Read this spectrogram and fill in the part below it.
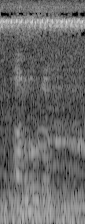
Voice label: "arora" rope, Serewen

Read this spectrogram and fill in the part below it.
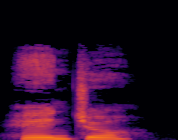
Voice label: "heñco", apatani

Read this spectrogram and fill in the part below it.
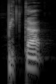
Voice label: "pìta", Apatani

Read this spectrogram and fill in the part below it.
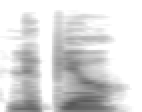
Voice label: "lwpyo", Apatani

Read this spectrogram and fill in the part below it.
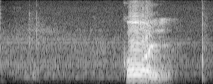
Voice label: gold, Mokilese

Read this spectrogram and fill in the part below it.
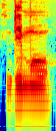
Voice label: "dimu", Apatani

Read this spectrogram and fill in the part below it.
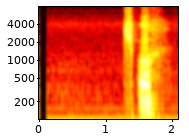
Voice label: sipakapense; spit

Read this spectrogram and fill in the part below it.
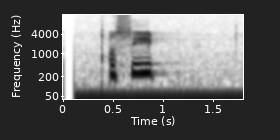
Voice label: ixil; luchar pelear

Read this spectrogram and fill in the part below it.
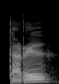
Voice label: "tarw", apatani

